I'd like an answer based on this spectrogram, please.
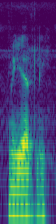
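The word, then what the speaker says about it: merely: मियरली, मियर का मतलब होता है केवल या मात्र, इसका उच्चारण देख लें, मियर एंड मियरली।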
